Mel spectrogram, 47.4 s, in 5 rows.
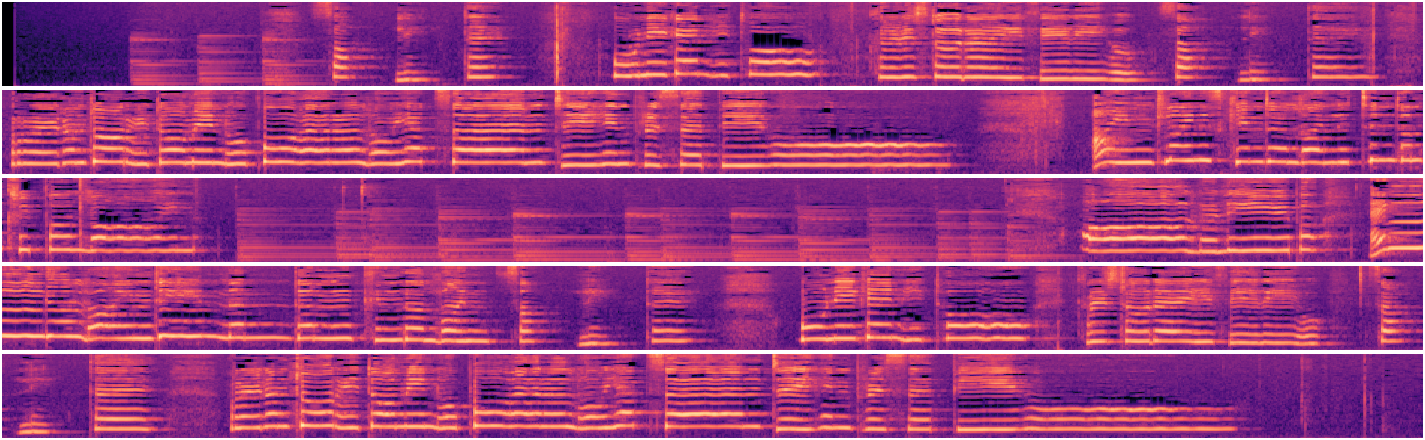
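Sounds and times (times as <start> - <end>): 
soprano singing: 0.8 - 16.0, 16.8 - 46.3.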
